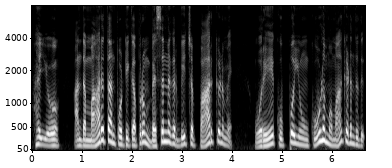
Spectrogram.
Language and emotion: Tamil, sad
